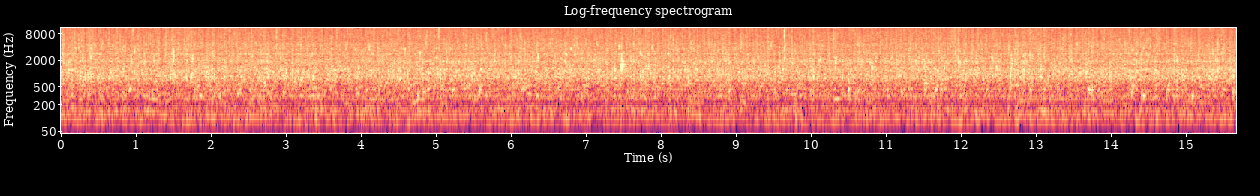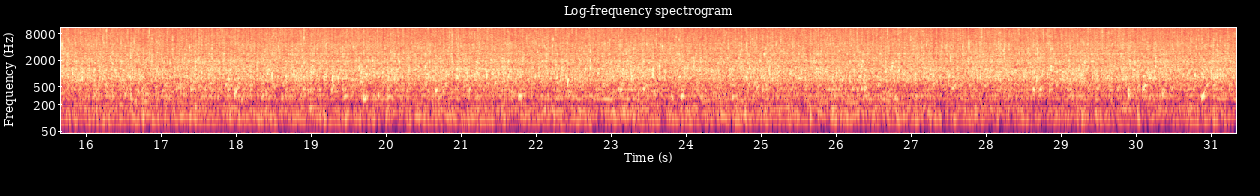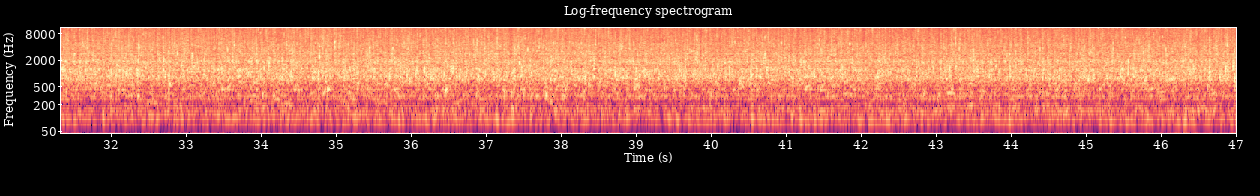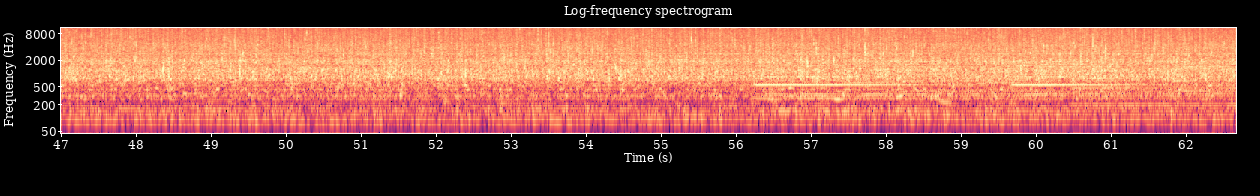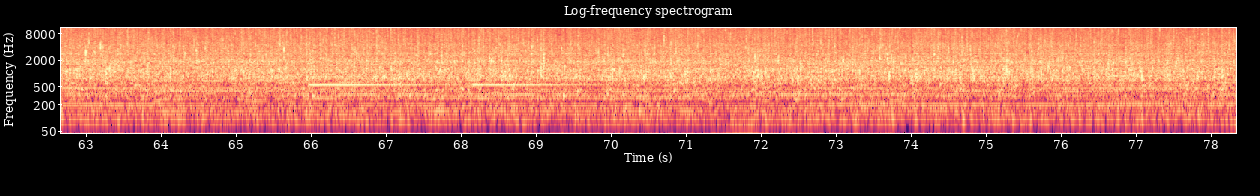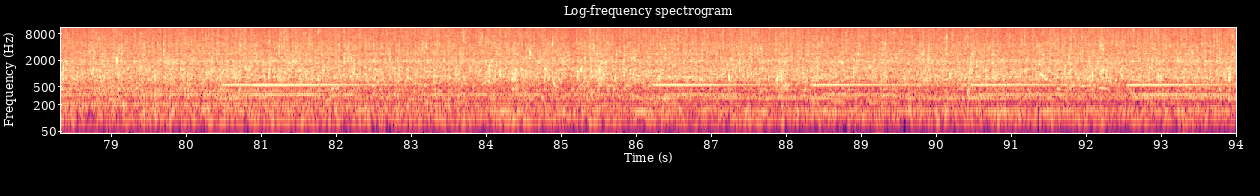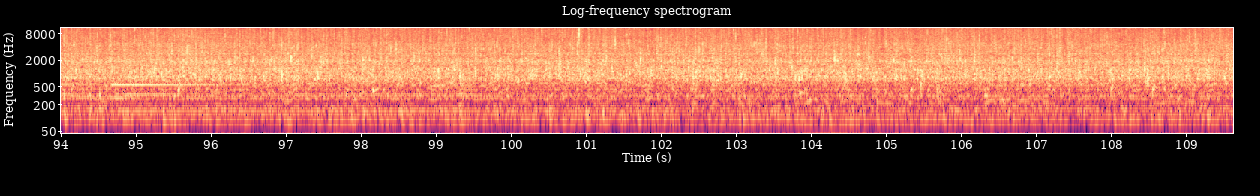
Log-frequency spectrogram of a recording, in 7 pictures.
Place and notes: Focus on water, bells at 5, people talking nearby.
Tech Note : Sony PCM-D100 internal microphones, wide position.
